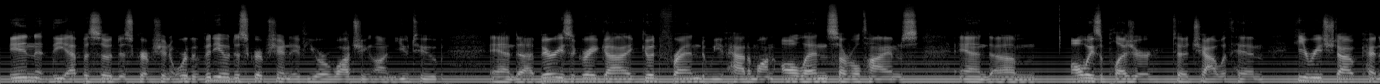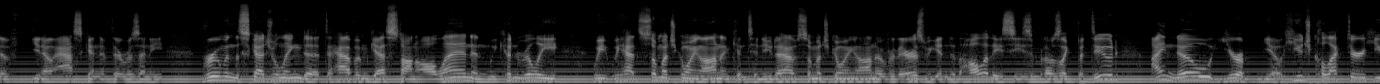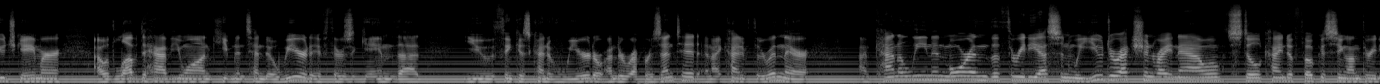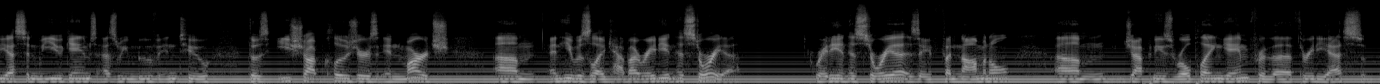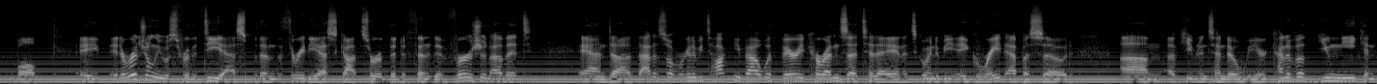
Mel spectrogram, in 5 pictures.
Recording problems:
electrical hum; noticeable; throughout; 60 Hz, 10 dB below the speech

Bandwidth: 18 kHz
